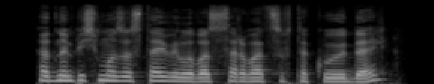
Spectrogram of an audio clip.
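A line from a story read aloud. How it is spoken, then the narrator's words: Mocking. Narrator (Russian): Насмешливо сказала Эбигейл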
